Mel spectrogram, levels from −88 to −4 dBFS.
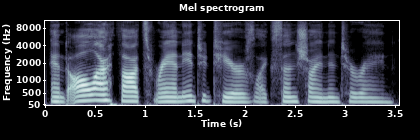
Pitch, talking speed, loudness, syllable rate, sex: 175 Hz, 185 wpm, -20 LUFS, 4.4 syllables/s, female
